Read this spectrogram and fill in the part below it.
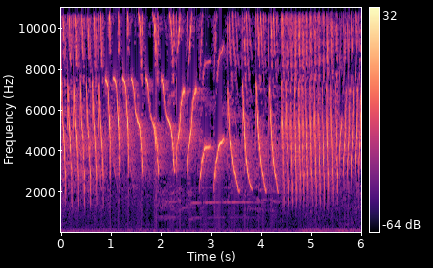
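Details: Canary song intended to prompt other canaries to sing and roll: dense fast trills, descending and rising swooping whistles with faint steady tones beneath, ending in a rapid rolling rattle.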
